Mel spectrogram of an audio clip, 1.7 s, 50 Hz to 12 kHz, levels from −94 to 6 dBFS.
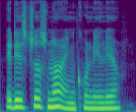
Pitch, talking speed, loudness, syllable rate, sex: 190 Hz, 175 wpm, -15 LUFS, 5.0 syllables/s, female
